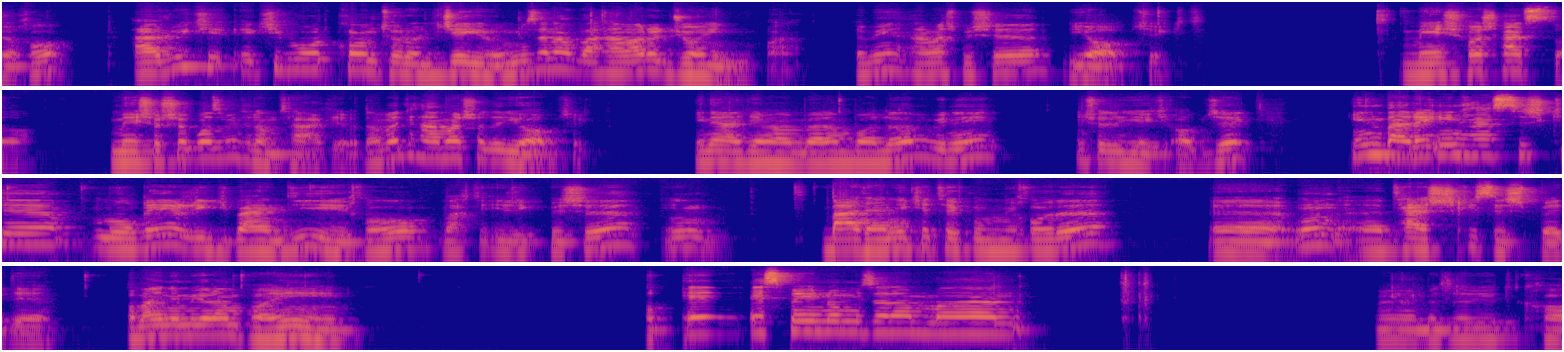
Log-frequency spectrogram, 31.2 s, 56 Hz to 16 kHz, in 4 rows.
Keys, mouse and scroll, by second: 2.9 ctrl+j, 5.7-9.9 drag, 10.0-11.4 drag, 13.2 ctrl+z, 14.6 click, 16.0-18.1 middle drag, 18.1-19.4 drag, 19.4 ctrl+z, 19.4-20.3 middle drag, 20.3 click, 23.9 ctrl+z, 24.5 click, 24.9-26.4 middle drag, 26.4 click, 26.5-29.7 drag, 31.1 click.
